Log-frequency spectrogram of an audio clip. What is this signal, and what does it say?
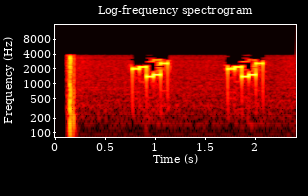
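Five-tone selective call (ZVEI), heard as quick runs of five tones, tones of about 70 ms. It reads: 89455 89455
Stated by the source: ZVEI five-tone selective call received by SDR, Feuerwehr Orlamünde fire brigade alerting.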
